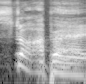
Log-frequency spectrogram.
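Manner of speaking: loud, booming, hard yell. Retelling how a wrestler yelled at him: Vince McMahon yell. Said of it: "yells at me, goes".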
